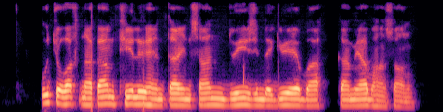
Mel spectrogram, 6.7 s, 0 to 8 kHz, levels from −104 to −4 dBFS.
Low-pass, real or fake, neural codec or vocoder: 7.2 kHz; fake; autoencoder, 48 kHz, 128 numbers a frame, DAC-VAE, trained on Japanese speech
